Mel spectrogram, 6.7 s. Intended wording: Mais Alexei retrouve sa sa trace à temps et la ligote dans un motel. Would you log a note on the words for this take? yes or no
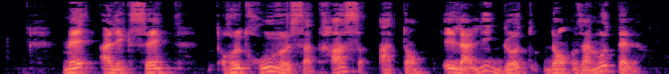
yes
